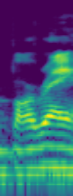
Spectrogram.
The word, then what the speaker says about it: barre: I was almost sure was bar or barre, however it's pronounced, B A R R E. – I think it's just bar.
